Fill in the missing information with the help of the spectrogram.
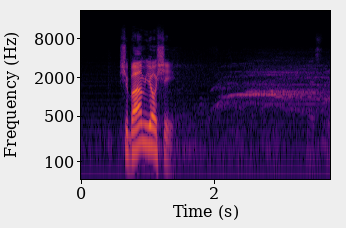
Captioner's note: applause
